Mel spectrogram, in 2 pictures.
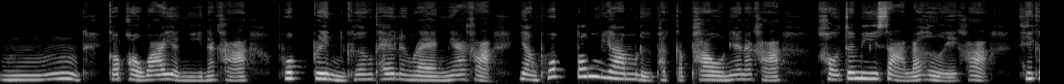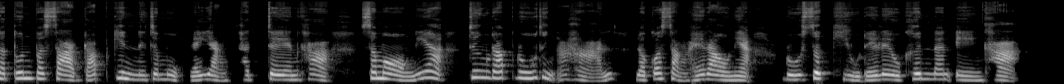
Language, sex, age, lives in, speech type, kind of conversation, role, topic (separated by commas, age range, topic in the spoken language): Thai, female, 35-39, United States, read, expert-assistant, expert, ทำไมกลิ่นอาหารจึงทำให้หิว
